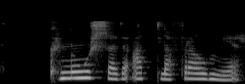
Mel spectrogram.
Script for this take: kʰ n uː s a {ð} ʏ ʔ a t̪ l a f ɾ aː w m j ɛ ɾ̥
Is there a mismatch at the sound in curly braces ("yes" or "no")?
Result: no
